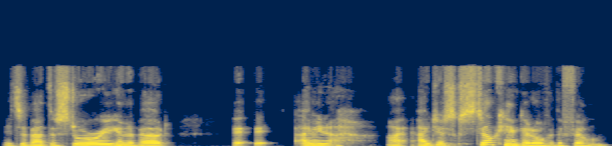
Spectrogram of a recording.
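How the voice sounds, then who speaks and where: An older actress from Brooklyn, New York, talks as a guest in a casual interview chat. Her mid-pitched voice is earnest and halting, and she repeats words while searching for the right ones.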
